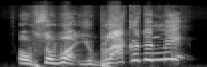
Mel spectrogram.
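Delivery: high, loud, slow squeal. Retelling a backstage comedy story, quoting Tracy: shitty Tracy impression. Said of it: "My shitty Tracy impression".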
